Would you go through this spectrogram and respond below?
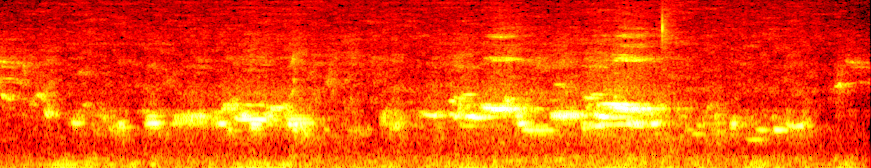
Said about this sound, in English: I just love those birds. I don't know where that came through on the recording, but they came through with a beautiful answer.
